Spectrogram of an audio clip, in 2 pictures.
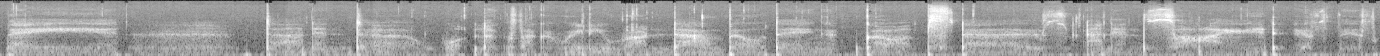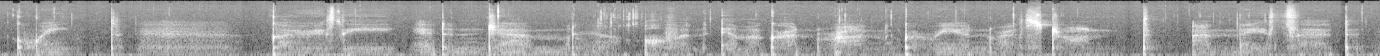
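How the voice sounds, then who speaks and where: A woman's voice: slow, poor audio. A woman whispering a true crime story for ASMR, slightly nasal and a little congested from a recent illness, chatty with small asides. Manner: soft unvoiced whisper, chatty with "you know" asides. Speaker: ASMR channel host.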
